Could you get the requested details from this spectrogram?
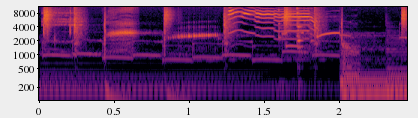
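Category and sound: animal, frog croaking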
